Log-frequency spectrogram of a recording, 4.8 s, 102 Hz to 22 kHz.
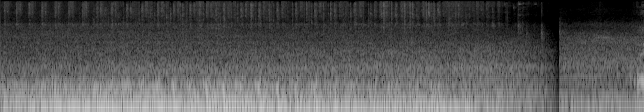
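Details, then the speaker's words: LS-swapped Ecto-1 replica, exhaust clip while blipping the throttle: deep V8 rumble with heavy, uneven crackling pops; it also won't shift, and owner suspects a bad tune, not confirmed. "you can tell like all the popping so it's popping really bad it sounds like there's something wrong with the tune for sure"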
